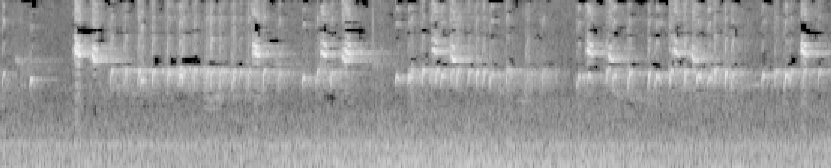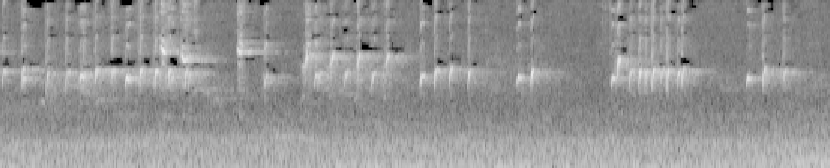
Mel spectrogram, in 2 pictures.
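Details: Female European goldfinch calling, said to set the males dancing: busy high twittering of short bright chirps and trills, almost continuous over eleven seconds, with brief pauses, over faint low background hum.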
